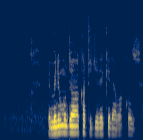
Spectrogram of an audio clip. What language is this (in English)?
Ganda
